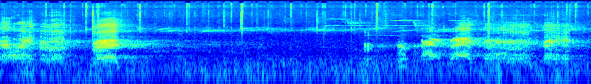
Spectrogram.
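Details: A common raven sitting on its perch near an off-grid cabin in the Central Ontario wilderness, mimicking sounds as if in conversation: hoarse, throaty, talking-like notes, some short, some drawn out, in uneven bursts over a quiet outdoor background.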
